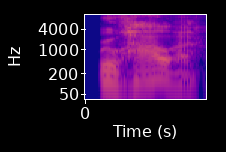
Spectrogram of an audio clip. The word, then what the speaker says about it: Ruchala: Ruhala. I guess you don't pronounce the C.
